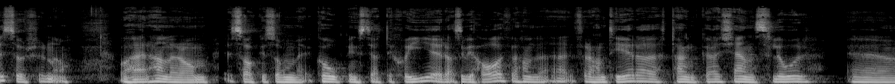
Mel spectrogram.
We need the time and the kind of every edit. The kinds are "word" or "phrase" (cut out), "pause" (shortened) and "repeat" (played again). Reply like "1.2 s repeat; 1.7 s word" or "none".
2.2 s pause; 4.6 s word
